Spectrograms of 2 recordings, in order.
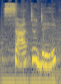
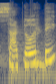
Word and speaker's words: Saturday: Friday, Saturday, Sunday. Also, everybody, we do not pronounce it as Saturday.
